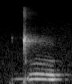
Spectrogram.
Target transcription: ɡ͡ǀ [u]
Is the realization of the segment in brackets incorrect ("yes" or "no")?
yes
